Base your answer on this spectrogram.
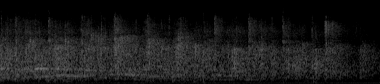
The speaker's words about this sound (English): Somebody clap your hands and say, God, I love you.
